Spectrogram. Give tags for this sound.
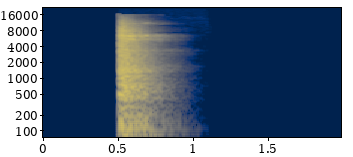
army gun gunshot military weapon

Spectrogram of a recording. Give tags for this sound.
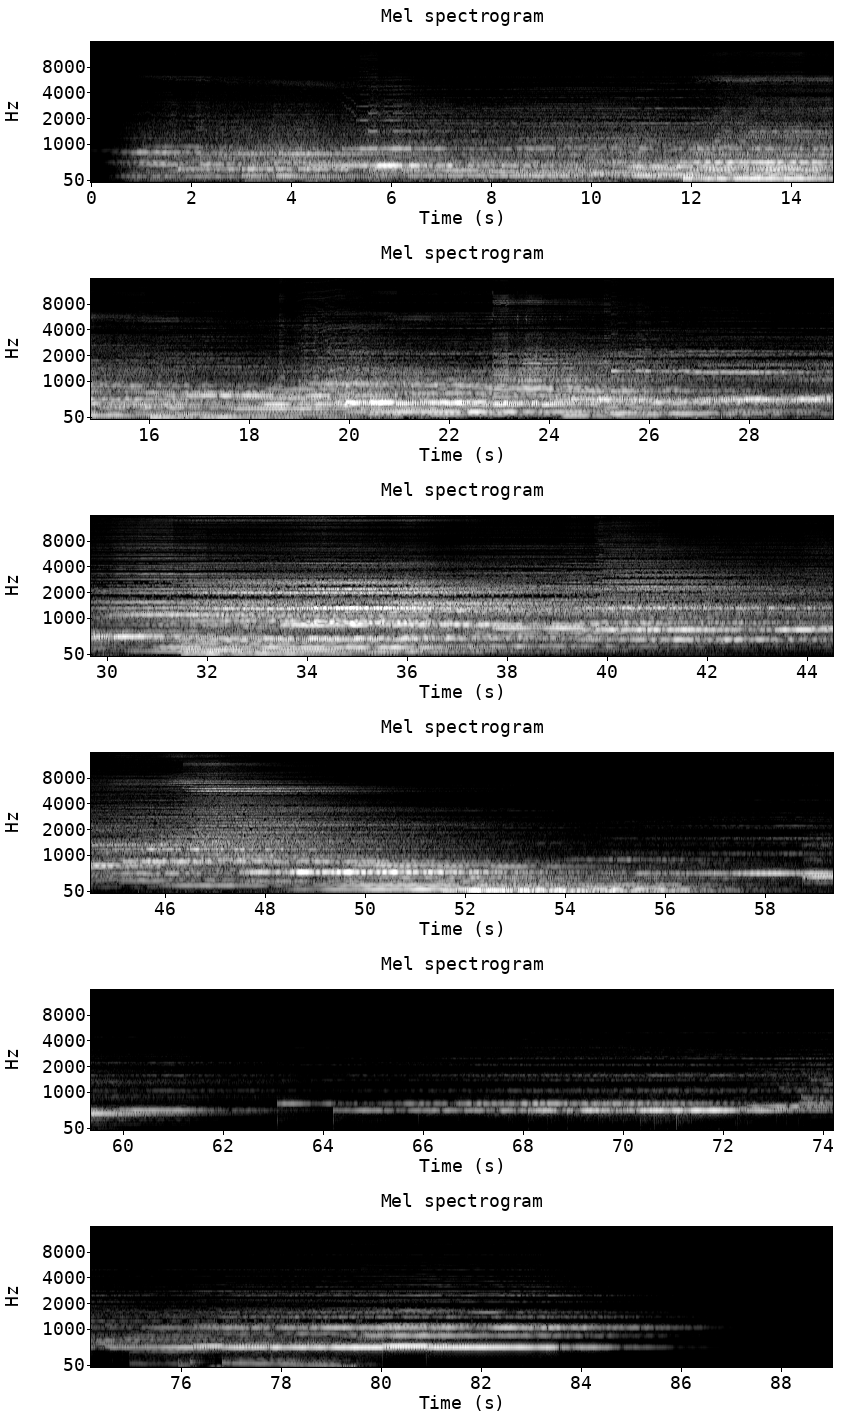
dark electronic atmosphere music synth ambience electro cinematic sci-fi processed

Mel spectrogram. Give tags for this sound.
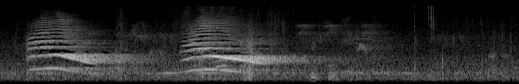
bird cry field-recording garden pavo-real peacock

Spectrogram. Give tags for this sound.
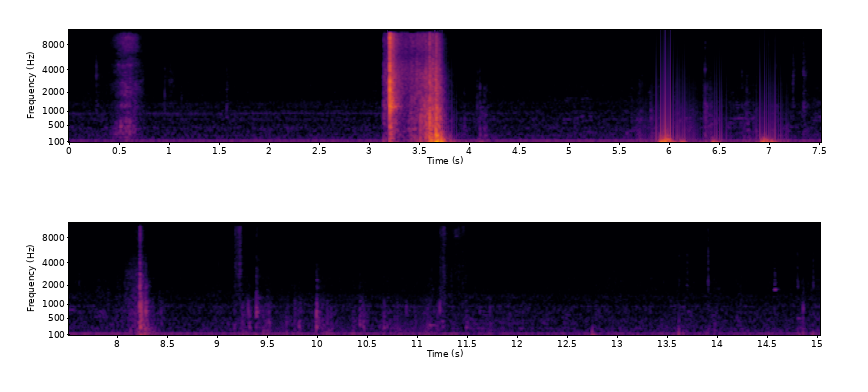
Umbrella Click Opening

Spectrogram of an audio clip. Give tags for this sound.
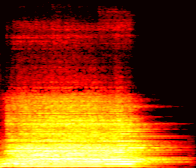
hands alert big gigantic ball cool impulse frontier design compact edit audio bizarre hand cup cd group echo impact contact industrial disc huge converters enormous evil dreamlike dream dark cell

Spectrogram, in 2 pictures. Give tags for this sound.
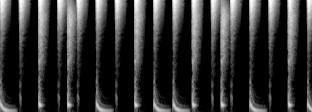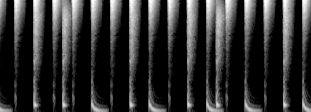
percs groovy perc percussion-loop percussive drumkit leaddrums drums

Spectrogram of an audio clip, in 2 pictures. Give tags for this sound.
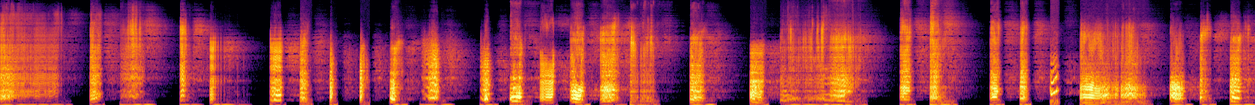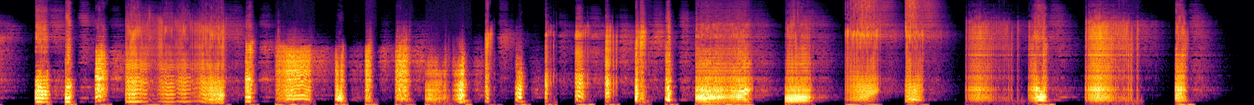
blowing velocidad Fart snelheid passing vitesse flatulence

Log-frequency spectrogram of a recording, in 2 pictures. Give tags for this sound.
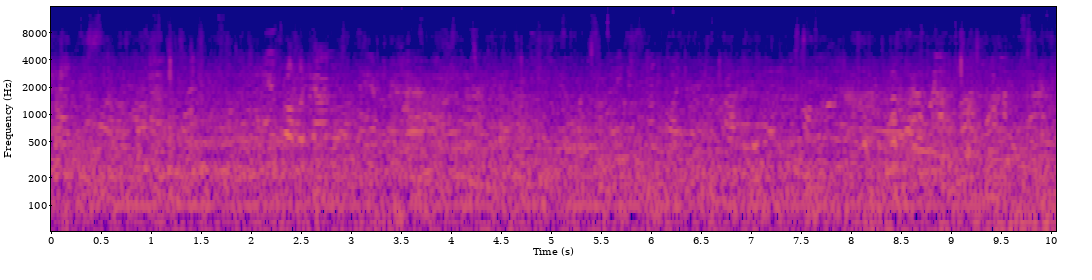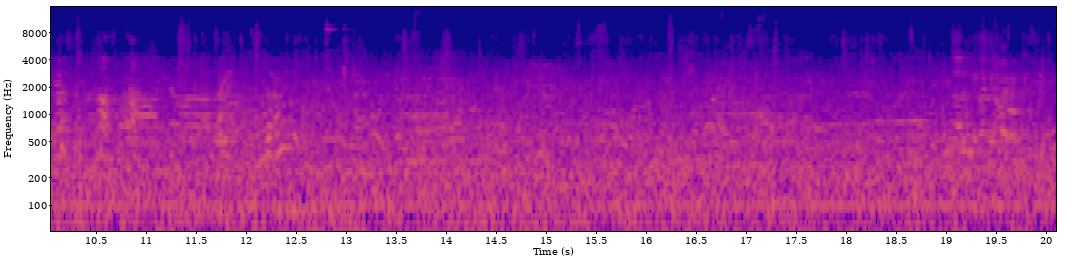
people field-recording crowd Glasgow city walla traffic Ambience H6n Zoom street

